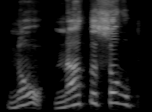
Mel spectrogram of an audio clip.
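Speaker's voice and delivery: high, bright puppet voice; cheerful little puppet; Ernie voice. A narrator's reading. Narrator voicing Ernie answering the phone, high puppet voice.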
